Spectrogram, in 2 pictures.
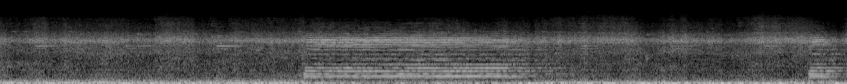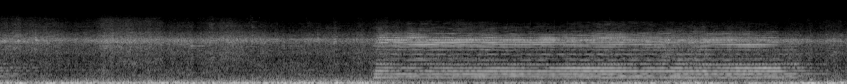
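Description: Freight train of refrigerated boxcars rolling past with a steady low rumble. A locomotive horn sounds over it three times: a long blast about three seconds in, a short one about eight seconds in, and a longer one from about twelve to sixteen seconds in.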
